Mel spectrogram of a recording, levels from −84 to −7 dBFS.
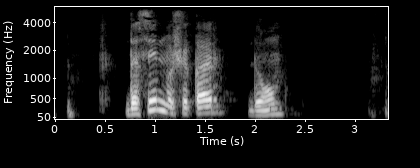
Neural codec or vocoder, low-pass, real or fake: none; 5.4 kHz; real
